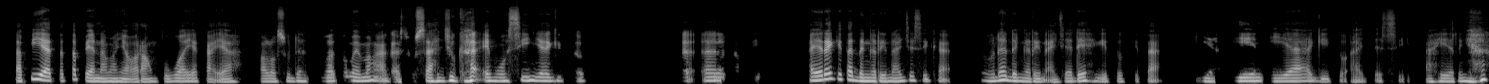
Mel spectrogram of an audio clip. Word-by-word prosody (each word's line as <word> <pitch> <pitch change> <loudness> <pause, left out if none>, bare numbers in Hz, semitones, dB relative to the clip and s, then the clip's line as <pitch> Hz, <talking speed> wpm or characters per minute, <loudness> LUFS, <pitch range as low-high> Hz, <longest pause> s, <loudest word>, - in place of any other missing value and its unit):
tapi 220 +10 +4
ya - - +9
tetep 200 +8 -5
ya 145 - +5
namanya 140 -2 +1
orang 130 +1 -2
tua 140 +2 -2
ya 145 - -1
Kak 130 -3 -5
ya, 125 - 0 0.3
kalau 135 0 -3
sudah 150 +1 -1 0.2
tua 155 0 -2
tuh 185 +3 -14
memang 170 +3 +2
agak - - -3
susah 150 -2 +2
juga 165 +2 +5
emosinya 165 +2 +2
gitu. 170 - -9 1.1
Heeh, 175 0 -1
tapi - - -29 0.6
akhirnya 205 +8 +7
kita 230 -3 +2
dengerin 150 -2 +3
aja 165 +4 -1
sih - - -6
Kak, - - -7 0.3
ya - - -13
udah 190 +5 +4
dengerin 140 -5 0
aja 120 +5 -5
deh 165 +2 +3
gitu, - - -7 0.2
kita - - -11 0.5
iyain 155 +2 -1
iya 150 +2 0
gitu 125 - -7
aja 65 +1 -10
sih, - - -14 0.2
akhirnya. 140 +1 0
150 Hz, 165 wpm, -24 LUFS, 140-165 Hz, 1.1 s, ya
